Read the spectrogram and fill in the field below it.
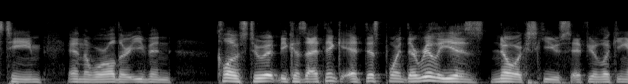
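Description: Speech over a Bluetooth mSBC headset link, with content ending near 7.7 kHz as that wideband codec dictates; no technical faults to report.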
